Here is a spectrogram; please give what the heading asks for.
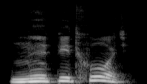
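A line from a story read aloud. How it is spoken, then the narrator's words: Hoarse, smiling. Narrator (Ukrainian): сказав хрипко другий відьмак і посміхнувся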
